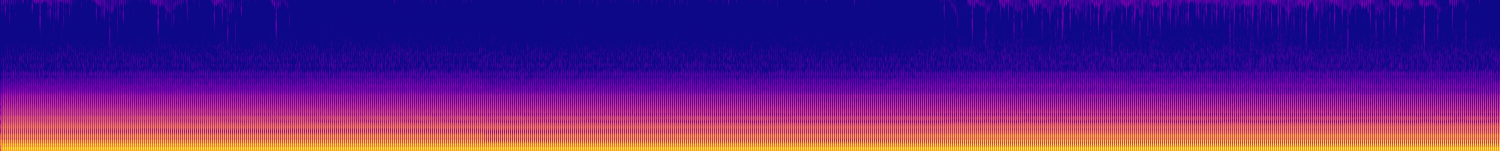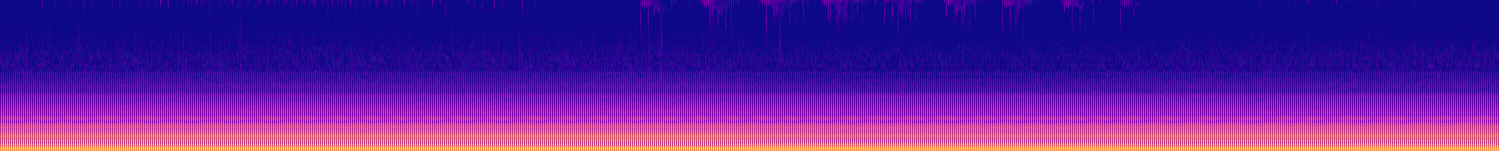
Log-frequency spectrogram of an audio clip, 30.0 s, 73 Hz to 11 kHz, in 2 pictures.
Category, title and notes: Soundscapes > Indoors
016 Christmas glow ball 5
buzz, electric, electricity, hum, magnetic, piezo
